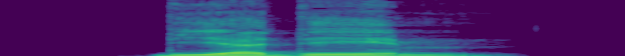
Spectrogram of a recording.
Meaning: diadem
- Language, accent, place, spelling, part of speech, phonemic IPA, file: German, Germany, Berlin, Diadem, noun, /diaˈdeːm/, De-Diadem.ogg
